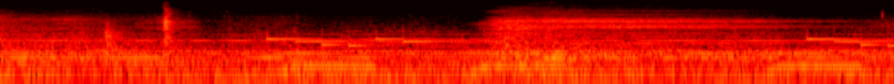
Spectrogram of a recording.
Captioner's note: cellphone rings; sighs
